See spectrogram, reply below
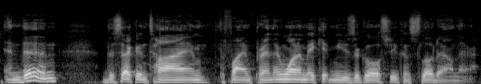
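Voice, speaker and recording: Low-voiced man teaching piano. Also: steady tone, brisk, dark tone. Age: middle-aged. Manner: encouraging, counts aloud while playing. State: a little sleepy. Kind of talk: casual piano lesson. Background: piano playing.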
